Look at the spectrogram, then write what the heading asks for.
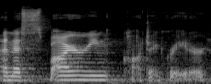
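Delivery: ordinary delivery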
